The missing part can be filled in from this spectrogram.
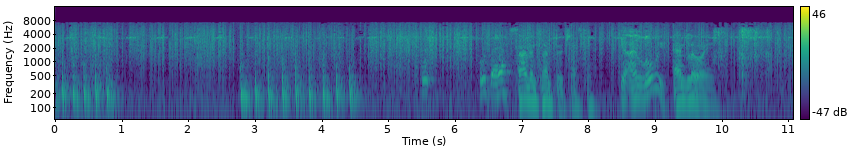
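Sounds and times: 
constant hiss: 0.0s - 11.0s
quick hollow knocking on a door: 2.8s - 4.6s
speech: 5.5s - 5.8s, 6.4s - 10.1s.

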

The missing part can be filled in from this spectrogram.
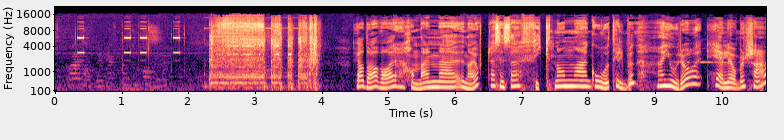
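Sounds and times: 
self-service checkout machine scanning and printing: 0.3s - 4.0s
speech: 4.6s - 10.6s.

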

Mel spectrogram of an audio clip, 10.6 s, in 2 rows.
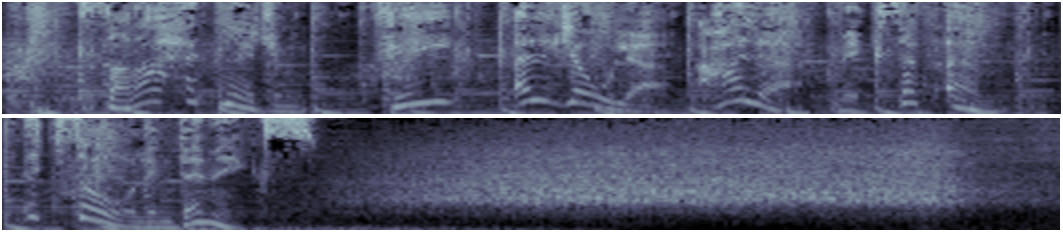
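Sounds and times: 
speech: 0.5s - 6.9s
stadium crowd sound effect: 6.9s - 10.5s.

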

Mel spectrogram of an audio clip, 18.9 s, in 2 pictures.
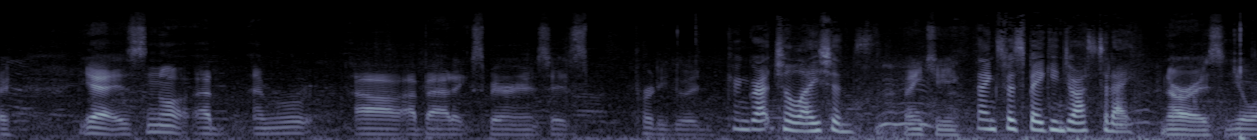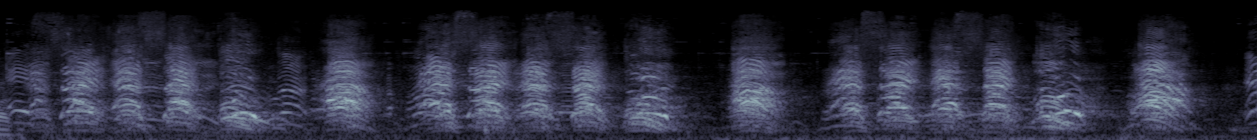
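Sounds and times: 
speech: 0.0s - 10.2s
South Australia team chanting and cheering at the bowling: 9.5s - 18.4s.

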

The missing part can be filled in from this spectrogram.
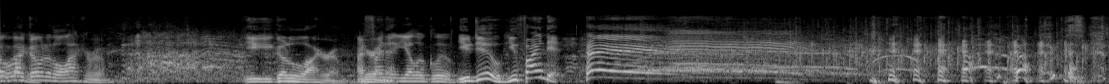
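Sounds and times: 
speech: 0.1s - 1.4s, 2.4s - 6.0s, 8.8s - 11.0s
audience laughter: 1.2s - 2.8s, 8.6s - 11.0s
audience clapping: 6.7s - 11.0s.

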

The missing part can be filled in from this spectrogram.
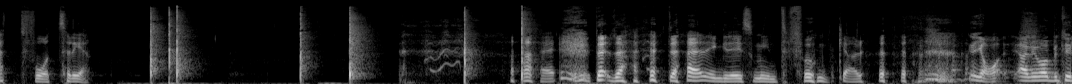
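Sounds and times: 
speech: 0.0s - 1.0s, 5.1s - 10.7s
hand claps: 1.5s - 2.1s, 3.0s - 3.9s, 4.5s - 5.5s
laughter: 4.0s - 6.9s, 8.2s - 10.2s.

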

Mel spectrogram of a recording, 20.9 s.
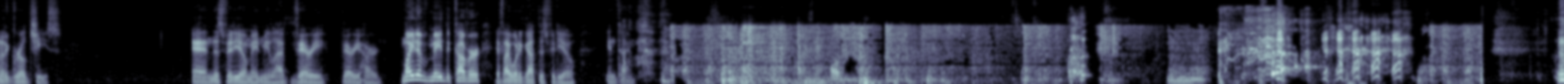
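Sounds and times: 
speech: 0.0s - 0.9s, 2.6s - 10.2s, 11.1s - 11.7s, 17.0s - 19.3s
fart: 15.6s - 16.4s
laughter: 16.3s - 18.9s.

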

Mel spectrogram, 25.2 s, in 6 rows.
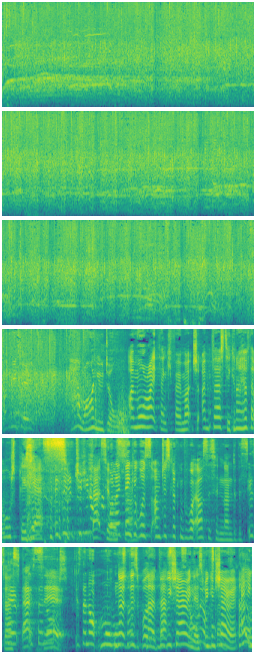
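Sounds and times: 
voices and whoops: 0.0s - 12.1s
audience applause: 0.0s - 14.2s
speech: 14.2s - 25.1s.

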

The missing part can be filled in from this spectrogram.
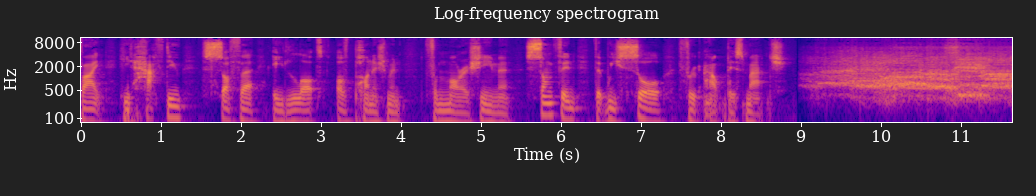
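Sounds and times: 
speech: 0.0s - 9.4s
wrestling arena crowd cheering: 9.0s - 11.6s.

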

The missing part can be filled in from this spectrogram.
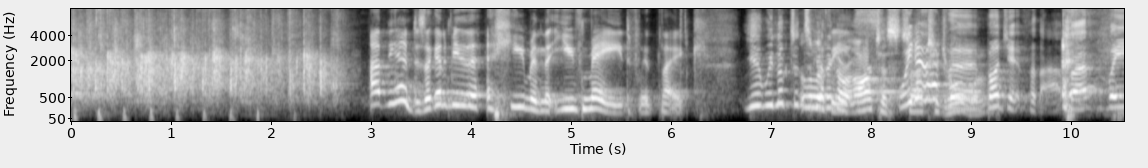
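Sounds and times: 
audience applause for a contestant: 0.0s - 2.9s
speech: 3.1s - 10.5s.

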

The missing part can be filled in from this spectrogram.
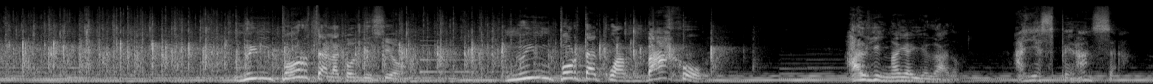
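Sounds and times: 
applause: 0.0s - 7.7s
speech: 2.4s - 4.2s, 5.0s - 7.2s, 8.5s - 9.6s, 10.2s - 11.4s.

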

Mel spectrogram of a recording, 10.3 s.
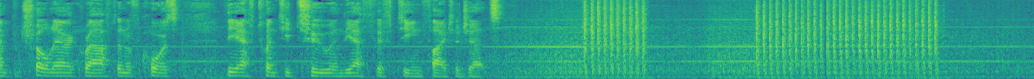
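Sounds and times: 
speech: 0.0s - 5.6s
helicopter machine gun fire: 5.8s - 6.5s, 7.6s - 9.5s.

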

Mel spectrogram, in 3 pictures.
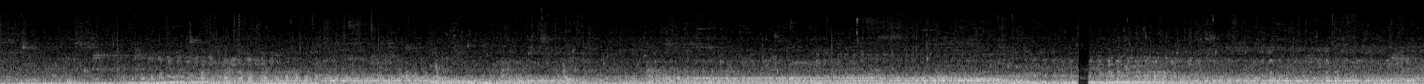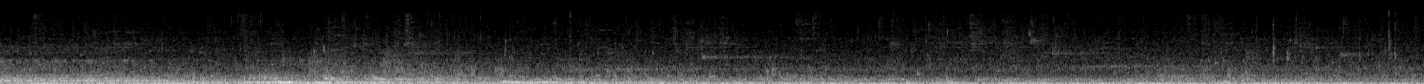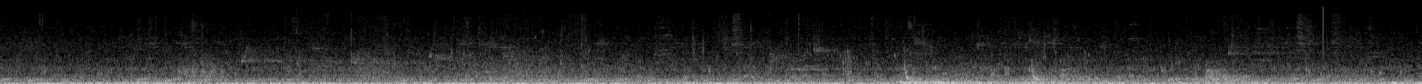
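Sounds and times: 
deep groaning rumble of a damaged underwater lab: 0.0s - 42.6s
trickling watery clicks: 0.0s - 42.6s.

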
